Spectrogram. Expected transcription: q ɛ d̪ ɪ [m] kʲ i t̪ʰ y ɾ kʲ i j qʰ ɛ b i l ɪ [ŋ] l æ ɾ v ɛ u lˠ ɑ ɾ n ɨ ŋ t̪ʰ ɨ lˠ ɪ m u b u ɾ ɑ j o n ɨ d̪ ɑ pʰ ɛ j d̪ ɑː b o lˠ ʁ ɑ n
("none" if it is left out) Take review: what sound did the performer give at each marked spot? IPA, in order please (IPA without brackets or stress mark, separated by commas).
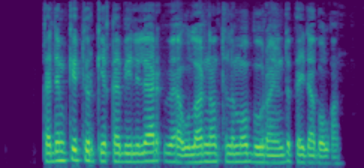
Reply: m, none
